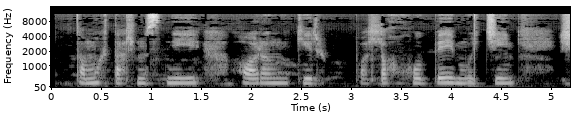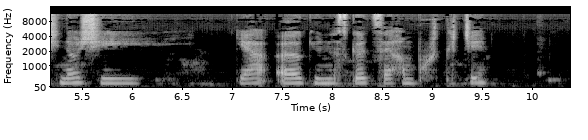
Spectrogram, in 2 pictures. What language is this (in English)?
Mongolian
